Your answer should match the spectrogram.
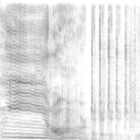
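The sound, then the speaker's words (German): A voice imitates the siren of a dive-bomber going into a dive, holding a steady, loud wailing tone before it drops sharply in pitch, followed by a few brief clicks and murmurs. “Sobald du diese Dinger hörst, gehst du ja runter in Deckung und äh, rennst um dein Leben, wenn du, wenn du diese Sirene ja, hörst. Ne? Und deswegen, da ja auch, dadurch, dass das Ding ja in den, in den Sturzflug geht, hast du halt dieses”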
